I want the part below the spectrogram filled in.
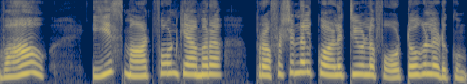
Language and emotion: Malayalam, surprised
